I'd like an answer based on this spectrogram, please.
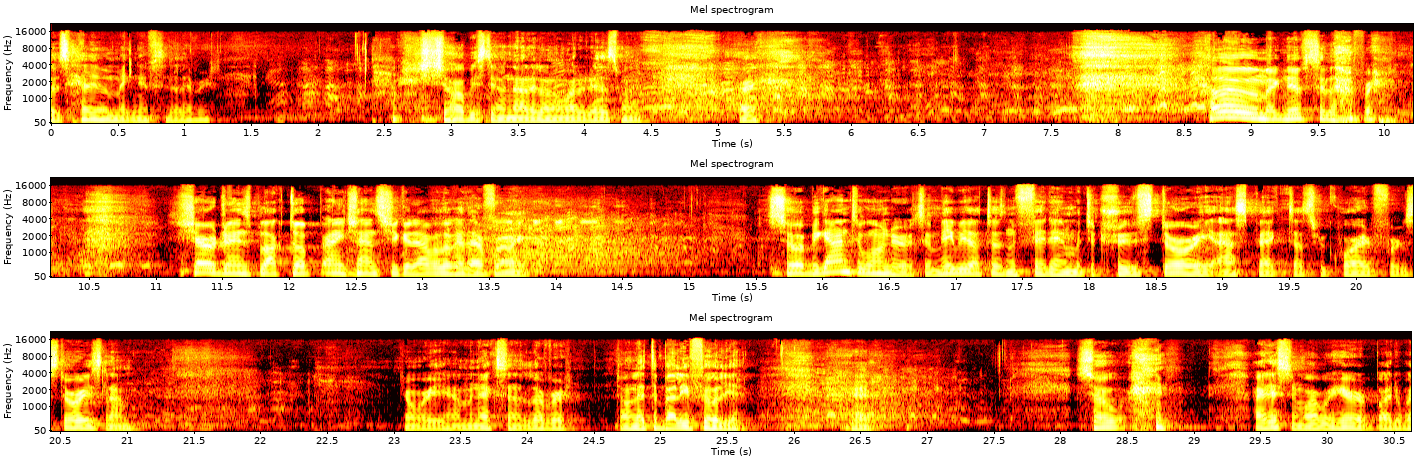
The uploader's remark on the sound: Featuring the first half of The Dublin Story Grand Slam recorded live onstage at The Abbey Theatre. Recording was by Gansee Films.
